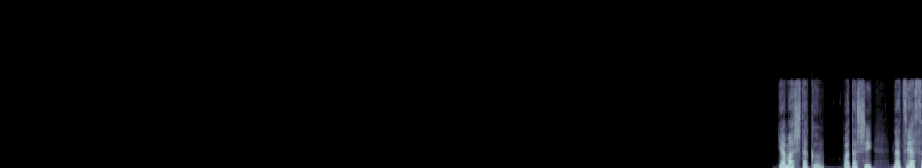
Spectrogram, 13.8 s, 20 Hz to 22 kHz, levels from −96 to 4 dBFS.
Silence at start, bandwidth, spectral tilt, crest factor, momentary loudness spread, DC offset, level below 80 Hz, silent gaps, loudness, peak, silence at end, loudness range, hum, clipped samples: 11.7 s; 11.5 kHz; -4.5 dB/octave; 24 dB; 10 LU; under 0.1%; -62 dBFS; none; -25 LUFS; -8 dBFS; 0 s; 4 LU; none; under 0.1%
